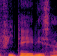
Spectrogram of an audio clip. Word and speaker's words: Fidelis: Fidelis heisst treu, sicher, zuverlässig. Und auch das Wort oder der Name wird auf der zweiten Silbe betont.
